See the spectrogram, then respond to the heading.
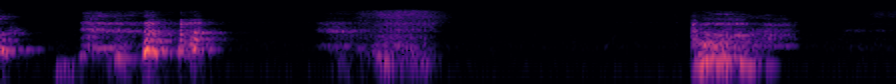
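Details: Girl sneezing, possibly tagged for allergies or sinuses: a breathy catch, a short run of voiced bursts, then two more sharp expulsions, a bout of about three sneezes.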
